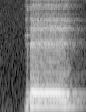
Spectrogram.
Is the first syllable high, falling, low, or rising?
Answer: low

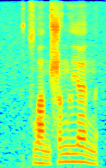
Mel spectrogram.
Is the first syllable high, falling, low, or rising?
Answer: low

